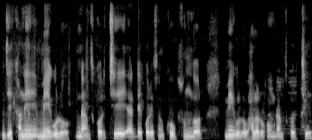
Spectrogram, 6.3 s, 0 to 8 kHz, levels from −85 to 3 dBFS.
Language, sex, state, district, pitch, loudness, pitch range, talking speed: Bengali, male, West Bengal, Jalpaiguri, 120 Hz, -16 LUFS, 115-130 Hz, 145 wpm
